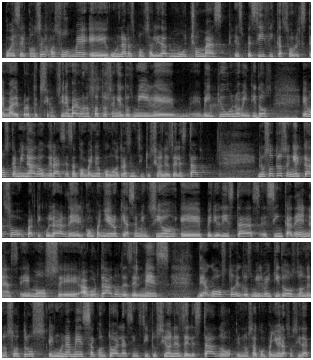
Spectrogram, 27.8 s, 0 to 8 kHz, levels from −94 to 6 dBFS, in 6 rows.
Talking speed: 155 wpm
